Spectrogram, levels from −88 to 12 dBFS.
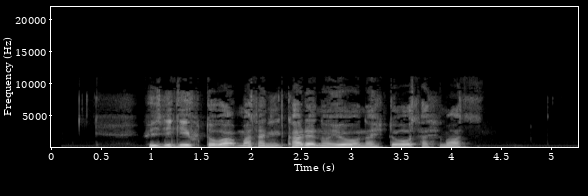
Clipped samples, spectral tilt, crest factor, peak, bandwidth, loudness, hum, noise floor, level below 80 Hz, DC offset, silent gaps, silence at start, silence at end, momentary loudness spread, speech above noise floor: under 0.1%; -5.5 dB/octave; 20 dB; -6 dBFS; 11 kHz; -24 LUFS; none; -72 dBFS; -76 dBFS; under 0.1%; none; 0.95 s; 1.15 s; 10 LU; 49 dB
